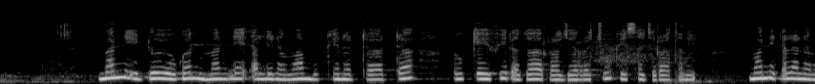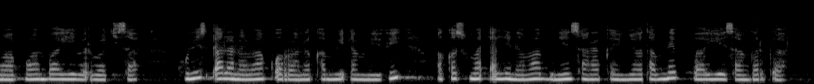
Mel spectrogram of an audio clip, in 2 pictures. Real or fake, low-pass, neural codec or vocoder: fake; 7.2 kHz; codec, 16 kHz, 8 kbps, FreqCodec, larger model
